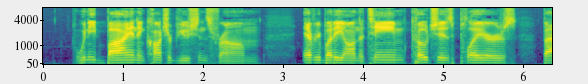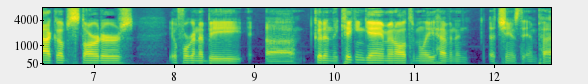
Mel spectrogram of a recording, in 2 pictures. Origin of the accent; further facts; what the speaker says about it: Pittsburgh, Pennsylvania, United States; Yeah, it does feel like home. I'm from Pittsburgh.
